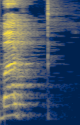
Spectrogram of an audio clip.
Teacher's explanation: تا میں ہمس ہوتی ہے، بت پڑھا جاتا ہے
